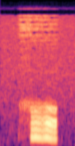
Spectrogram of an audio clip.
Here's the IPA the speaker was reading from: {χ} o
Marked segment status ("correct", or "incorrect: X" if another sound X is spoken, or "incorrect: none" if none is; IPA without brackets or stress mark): incorrect: h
